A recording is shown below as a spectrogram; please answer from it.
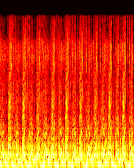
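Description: Background music with a fast, even run of percussive beats, many a second, holding a steady level.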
